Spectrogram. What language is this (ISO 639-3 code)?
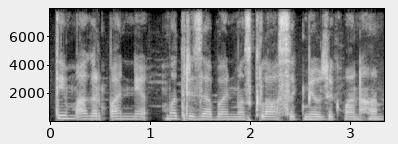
kas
